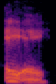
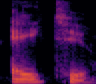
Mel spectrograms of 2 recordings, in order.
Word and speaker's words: A2: Not double A, not AA, A2.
